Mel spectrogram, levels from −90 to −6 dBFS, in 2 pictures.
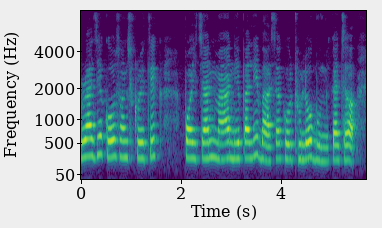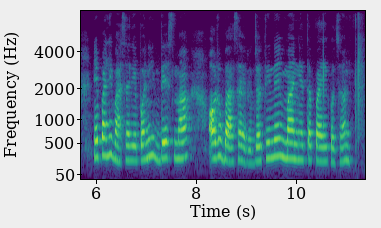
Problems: background sounds at intervals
